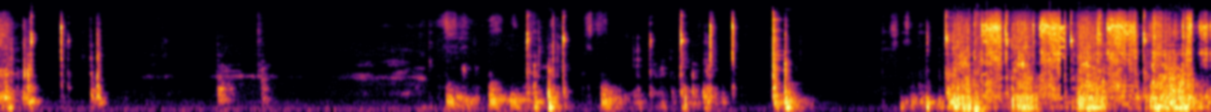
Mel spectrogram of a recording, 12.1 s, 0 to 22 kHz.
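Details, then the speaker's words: Roadside giveaway Hitachi CS33EB chainsaw, cold, on fuel left by the previous owner: several sharp pull-cord strokes, then it fires and runs roughly on full choke before being moved to half choke. It starts unexpectedly well. "Ooh, she fired. I'll give it like half choke. You gotta be kidding me."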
